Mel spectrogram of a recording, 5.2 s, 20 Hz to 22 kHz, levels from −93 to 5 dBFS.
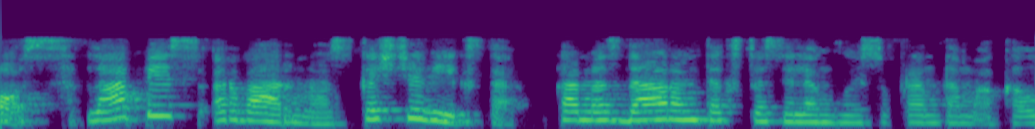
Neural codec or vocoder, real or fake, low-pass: none; real; 7.2 kHz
